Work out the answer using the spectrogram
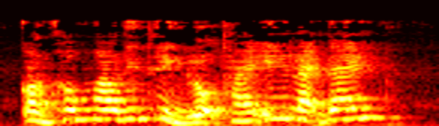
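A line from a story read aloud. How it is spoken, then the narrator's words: Shouted order. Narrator (Vietnamese): quát cung nữ bên cạnh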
